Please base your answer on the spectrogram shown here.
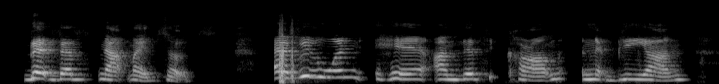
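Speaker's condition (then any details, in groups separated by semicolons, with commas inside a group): Cerebral palsy; since birth, walks with walker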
